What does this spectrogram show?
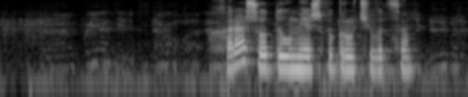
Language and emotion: Russian, neutral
